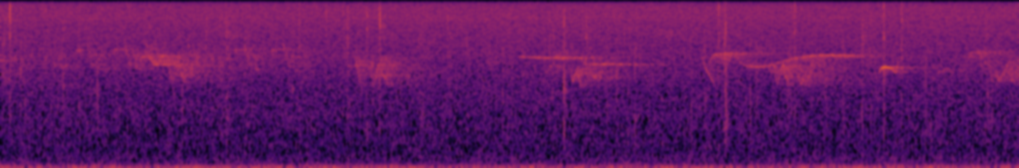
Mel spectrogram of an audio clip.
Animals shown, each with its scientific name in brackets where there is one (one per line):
Ovenbird (Seiurus aurocapilla)
Red-eyed Vireo (Vireo olivaceus)
Black-capped Chickadee (Poecile atricapillus)
Eastern Wood-Pewee (Contopus virens)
